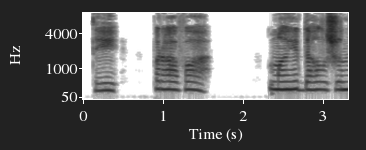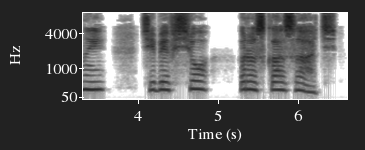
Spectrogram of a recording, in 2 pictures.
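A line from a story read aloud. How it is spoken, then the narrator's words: Slow, strained whisper. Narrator (Russian): медленно, с усилием прошептал он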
